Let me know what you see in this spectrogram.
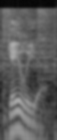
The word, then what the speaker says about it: Gaelia: G-A-E-L-I-A. Galia.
